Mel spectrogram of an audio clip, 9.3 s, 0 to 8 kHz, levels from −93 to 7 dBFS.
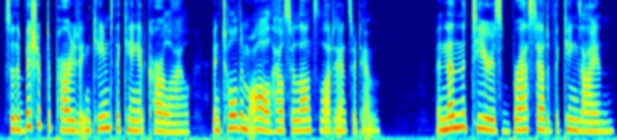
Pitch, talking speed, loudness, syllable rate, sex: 220 Hz, 195 wpm, -20 LUFS, 4.9 syllables/s, female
